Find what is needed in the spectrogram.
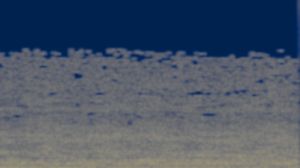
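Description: A steady low hum with a faint even background noise, the drone of an open-air public-address setup between phrases of a speech.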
